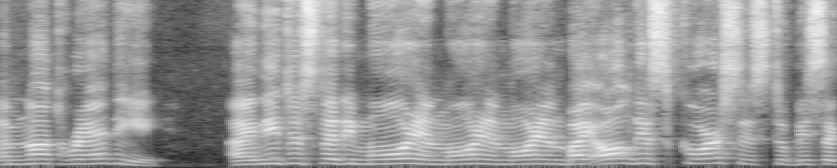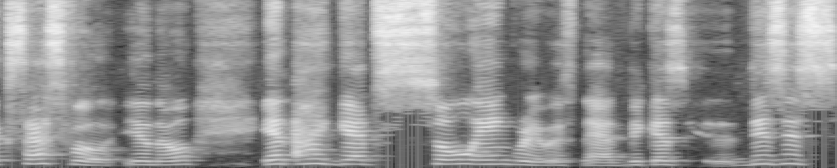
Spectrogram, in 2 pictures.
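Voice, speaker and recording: On a very clean recording with a silent background, a woman with a Portuguese accent uses a raised, projected voice at a high pitch, with a bright, sharp tone, a fairly slow pace, ordinary pitch variation and big swings in loudness. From Brazil. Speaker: English teacher. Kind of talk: casual chat. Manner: hesitant, many fillers.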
